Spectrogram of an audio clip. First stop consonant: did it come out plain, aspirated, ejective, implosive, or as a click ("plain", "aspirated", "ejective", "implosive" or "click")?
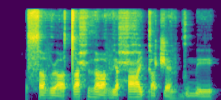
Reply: plain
